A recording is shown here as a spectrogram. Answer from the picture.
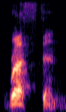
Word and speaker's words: Rustin: as in David and then Rustin the word the words rust and in Rustin okay thing people people credit dr.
